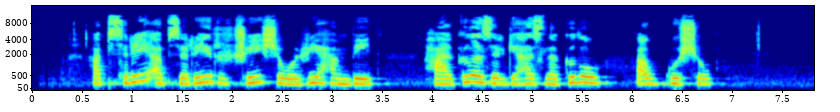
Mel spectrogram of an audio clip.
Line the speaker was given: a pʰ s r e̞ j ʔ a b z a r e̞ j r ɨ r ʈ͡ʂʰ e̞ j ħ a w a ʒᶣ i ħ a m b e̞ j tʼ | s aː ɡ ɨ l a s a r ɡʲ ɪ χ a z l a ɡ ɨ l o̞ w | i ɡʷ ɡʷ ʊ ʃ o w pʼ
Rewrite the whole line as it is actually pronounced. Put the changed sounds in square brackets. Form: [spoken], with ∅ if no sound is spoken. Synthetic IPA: a pʰ s r e̞ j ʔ a b z a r e̞ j r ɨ r ʈ͡ʂʰ e̞ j [ʃ] a w a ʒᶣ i ħ a m b e̞ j tʼ | [ħ] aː ɡ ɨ l a [z] a r ɡʲ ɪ [ħ] a z l a ɡ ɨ l o̞ w | [a] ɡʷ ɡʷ ʊ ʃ o w pʼ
